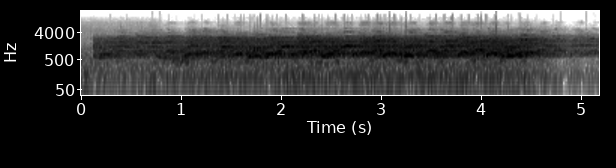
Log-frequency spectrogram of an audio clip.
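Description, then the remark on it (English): A frenzied chorus of coyotes howling and yipping in a Holly Springs neighborhood, from a video recorded at Sunset Walk: a dense tangle of high, wavering cries and sharp yelps that holds steady for about five seconds, then drops off abruptly near the end. “I'm pretty familiar with that sound because I came from Arizona where we see coyotes and hear them on a pretty regular basis”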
